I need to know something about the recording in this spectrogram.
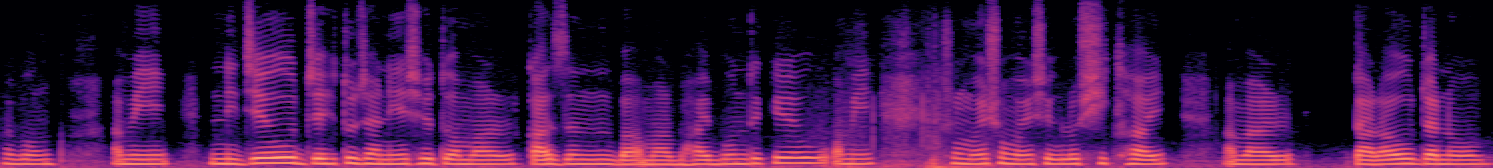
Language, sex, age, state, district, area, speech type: Bengali, female, 18-30, West Bengal, Murshidabad, urban, spontaneous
